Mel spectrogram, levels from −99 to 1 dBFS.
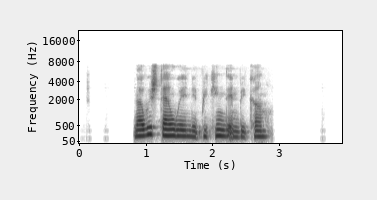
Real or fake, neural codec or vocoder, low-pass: fake; codec, 24 kHz, 0.9 kbps, WavTokenizer, small release; 7.2 kHz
